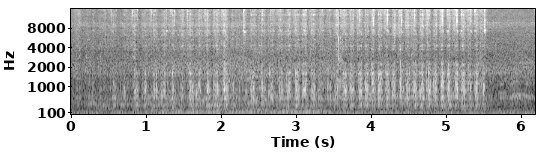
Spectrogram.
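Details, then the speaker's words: Mercedes A-Class at idle, Poly-V belt removed, underneath car: fast, uneven rattling tick about three per second from loose, worn A/C compressor pulley bearing; compressor faulty, alternator also noisy. "Fazendo um grande barulho esse rolamento, tá? Tá com folga."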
